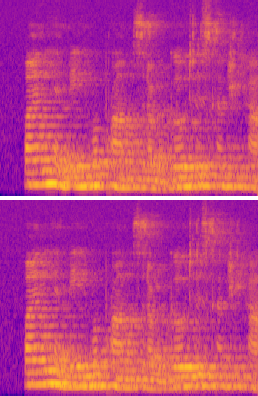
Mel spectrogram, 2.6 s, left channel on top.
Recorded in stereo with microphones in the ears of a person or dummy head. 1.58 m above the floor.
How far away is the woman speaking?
About 5.5 m.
